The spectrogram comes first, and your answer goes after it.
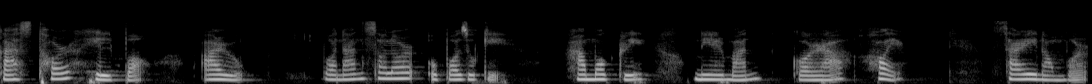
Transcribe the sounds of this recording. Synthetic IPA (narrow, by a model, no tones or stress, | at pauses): kastʰɔɹxilpɔ̰ | aɹu | bɔnansɔlɔɹupɔzuɡḭ | xamɔɡɹiːiɹman | kɔɹa | hɔj | saɹinɔmbɔ̰ɹ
